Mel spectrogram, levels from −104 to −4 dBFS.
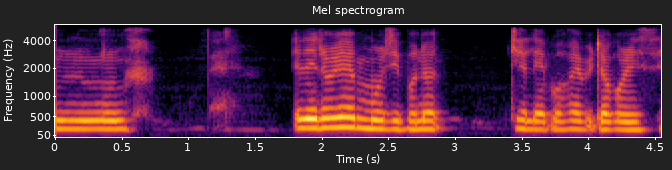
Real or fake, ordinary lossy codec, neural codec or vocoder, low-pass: fake; none; codec, 24 kHz, 6 kbps, HILCodec; 5.4 kHz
